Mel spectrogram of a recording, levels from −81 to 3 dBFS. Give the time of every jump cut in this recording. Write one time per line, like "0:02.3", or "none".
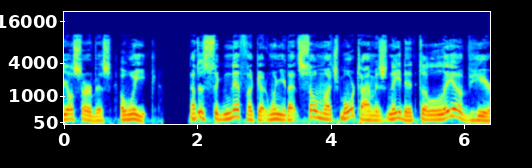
0:02.0
0:03.3
0:05.3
